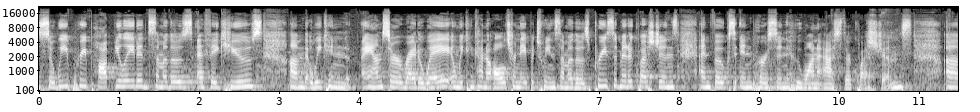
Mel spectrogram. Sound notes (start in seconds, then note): none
